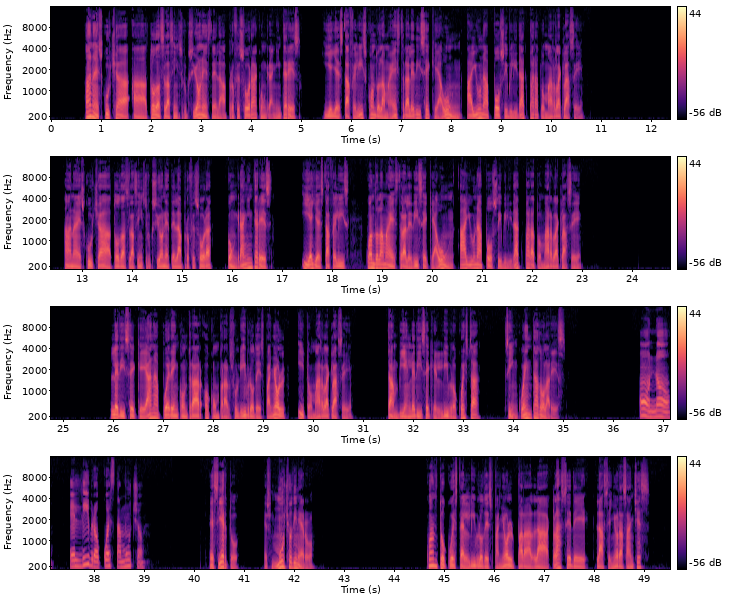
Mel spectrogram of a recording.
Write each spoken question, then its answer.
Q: ¿Cuánto cuesta el libro de español para la clase de la señora Sánchez?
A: El libro cuesta $50.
